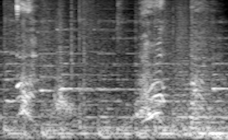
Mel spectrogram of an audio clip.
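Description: Two short, sweeping yelp-like cries from a cartoon character, a little over a second apart, over background music with a steady low hum.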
